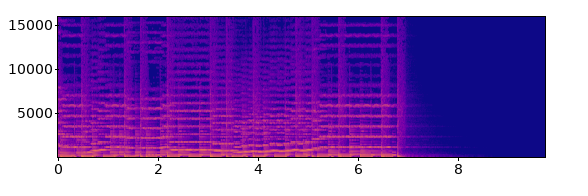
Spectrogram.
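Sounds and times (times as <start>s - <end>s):
background music: 0.0s - 7.4s.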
